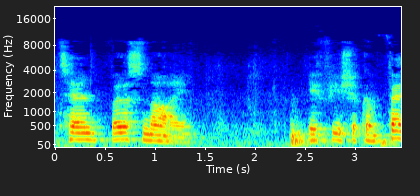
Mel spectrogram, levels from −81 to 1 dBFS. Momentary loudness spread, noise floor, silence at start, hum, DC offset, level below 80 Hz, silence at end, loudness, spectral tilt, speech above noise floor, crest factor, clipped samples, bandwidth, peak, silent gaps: 10 LU; -42 dBFS; 0 s; none; under 0.1%; -42 dBFS; 0 s; -21 LUFS; -7 dB/octave; 23 dB; 18 dB; under 0.1%; 10.5 kHz; -2 dBFS; none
